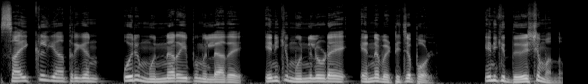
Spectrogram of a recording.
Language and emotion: Malayalam, angry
